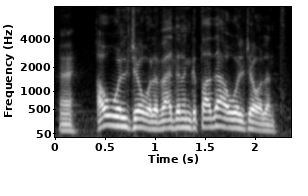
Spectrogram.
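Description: A man's voice: mid-range voice, lively intonation, rapid-fire, warm tone. A man, a live streamer taunting his rival and urging his viewers on in a boisterous stream battle.

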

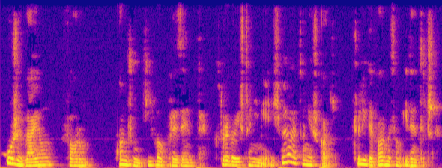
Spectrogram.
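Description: A woman teaching an Italian grammar lesson, explaining slowly and stressing each example word. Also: low-pitched, a little mellow, dull audio. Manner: slow, careful explaining with emphatic model words. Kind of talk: recorded language lesson.

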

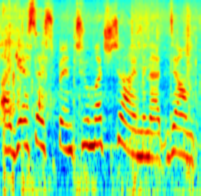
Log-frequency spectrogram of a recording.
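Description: Woman acting an earnest, brisk young soldier woman. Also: on the high side, very noisy, lightly acted. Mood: businesslike. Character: capable young female soldier, affectionate, then briskly businesslike. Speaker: squad member giving a mission briefing. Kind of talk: video game voice acting.

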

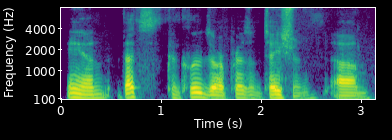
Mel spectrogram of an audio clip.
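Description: A man presenting an online technical seminar over shared slides, explaining in a halting way with many fillers and restarts. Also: mid-range voice, no echo, lo-fi sound. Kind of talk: screen-shared webinar presentation.

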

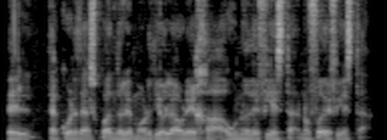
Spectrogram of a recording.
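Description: A man reacting to a livestream clip in casual commentary, excitable and repetitive, often bursting into mock-awed shouts. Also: medium pitch, fairly quick. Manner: excitable, shouts in mock awe, repeats himself.

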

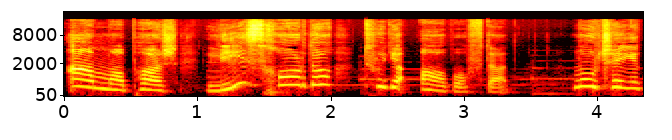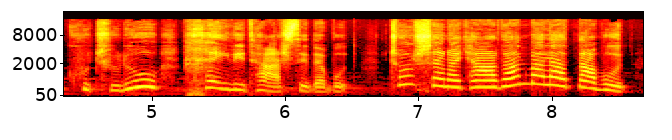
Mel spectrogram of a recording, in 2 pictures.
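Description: Animated, high-voiced woman telling children's stories. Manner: animated, addresses children directly. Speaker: storyteller. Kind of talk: scripted children's story narration. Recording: soft music bed.

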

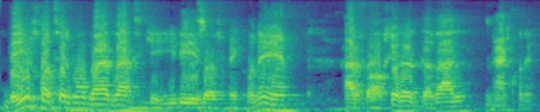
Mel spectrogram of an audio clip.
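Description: A man with an Afghan Dari accent teaching English grammar as a lecturer, patiently repeating example words slowly for pronunciation. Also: low-pitched, animated, a little mellow, roomy sound, lo-fi sound, slight background noise. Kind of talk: recorded lecture.

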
